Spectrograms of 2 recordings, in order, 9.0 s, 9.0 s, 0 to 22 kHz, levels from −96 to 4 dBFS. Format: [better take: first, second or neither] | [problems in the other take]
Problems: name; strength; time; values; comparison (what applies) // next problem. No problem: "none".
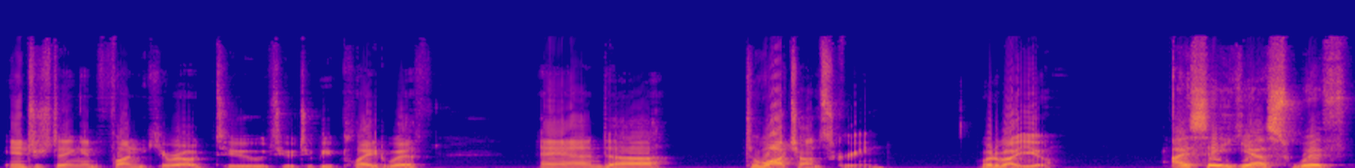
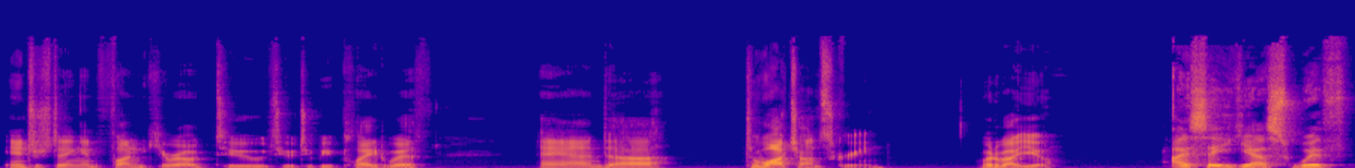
second | distortion; slight; 10 dB below the speech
